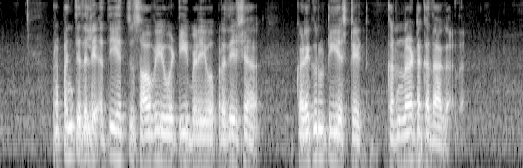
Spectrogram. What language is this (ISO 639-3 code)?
kan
